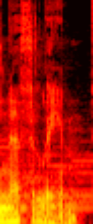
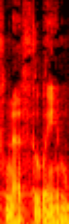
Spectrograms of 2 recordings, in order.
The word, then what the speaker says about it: nephilim: a scribal gloss indicating the base word of nephilim was originally pronounced with a long e this means of the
